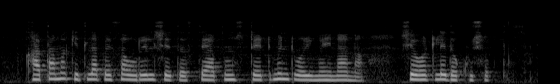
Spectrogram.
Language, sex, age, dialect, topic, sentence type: Marathi, female, 36-40, Northern Konkan, banking, statement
